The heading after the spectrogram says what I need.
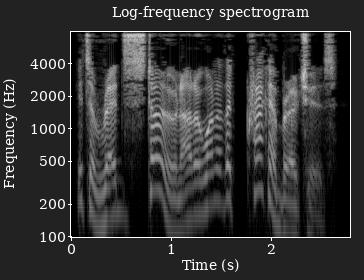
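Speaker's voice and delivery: the colonel holding it up; old colonel voice. A narrator's reading. Colonel examines the stone.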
